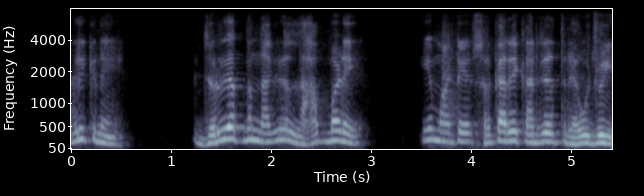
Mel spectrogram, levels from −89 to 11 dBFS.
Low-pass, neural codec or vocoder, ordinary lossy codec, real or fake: 7.2 kHz; none; Opus, 16 kbps; real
